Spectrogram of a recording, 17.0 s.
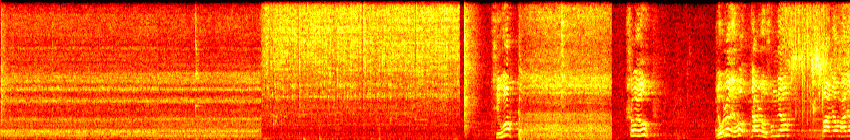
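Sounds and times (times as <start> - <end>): pot boiling: 0.5 - 9.2, 15.6 - 17.0
ladle clinking: 15.7 - 17.0.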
